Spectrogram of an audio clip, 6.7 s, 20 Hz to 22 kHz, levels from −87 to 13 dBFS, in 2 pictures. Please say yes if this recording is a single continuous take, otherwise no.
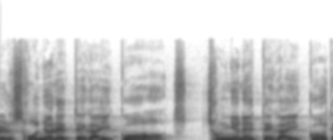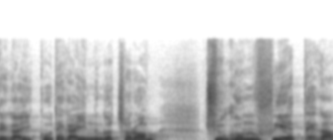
no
